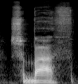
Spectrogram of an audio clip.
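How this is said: The word ends with a th sound. "instead of the da or the th"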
